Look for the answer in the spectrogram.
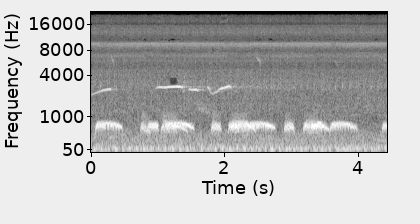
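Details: Spotted doves at a trapping site with a ground decoy and a spirited new wild male. Dense low warbling coos, some long and level, fill the clip, while a thin high whistled call from another bird sounds early on.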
